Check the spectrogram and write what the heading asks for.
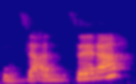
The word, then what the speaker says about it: zazzera: Also because there are not many with double Z, just maybe zazzera. But you see, in the pronunciation, you can't really understand the difference.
